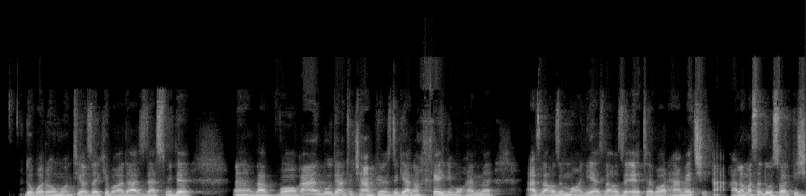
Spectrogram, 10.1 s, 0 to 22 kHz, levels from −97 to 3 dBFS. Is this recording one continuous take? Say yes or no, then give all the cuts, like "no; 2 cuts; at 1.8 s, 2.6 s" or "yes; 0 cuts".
yes; 0 cuts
